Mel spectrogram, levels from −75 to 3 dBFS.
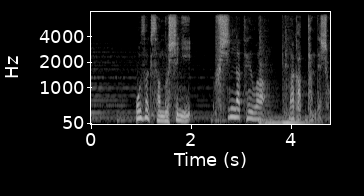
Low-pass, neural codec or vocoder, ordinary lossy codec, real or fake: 7.2 kHz; none; none; real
